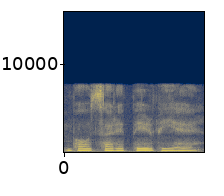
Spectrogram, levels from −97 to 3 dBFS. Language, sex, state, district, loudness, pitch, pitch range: Hindi, female, Arunachal Pradesh, Papum Pare, -12 LUFS, 215 Hz, 200-225 Hz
